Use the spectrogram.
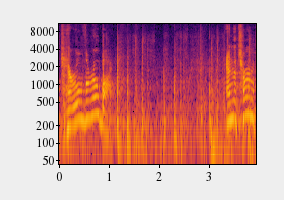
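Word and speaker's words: Karel: in the room but closer to the actual pronunciation but we say Carol these days because it's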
